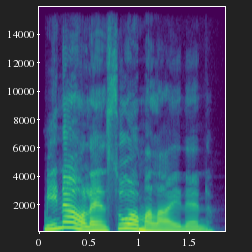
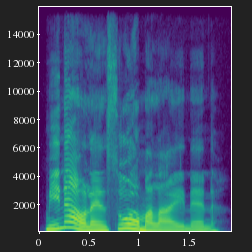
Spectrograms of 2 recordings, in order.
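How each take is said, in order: Both takes have the same delivery.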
